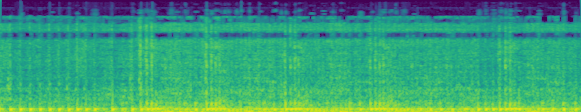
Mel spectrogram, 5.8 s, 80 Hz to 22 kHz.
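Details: Suzuki Gixxer 150 single-cylinder idle: sharp, evenly spaced metallic clatter riding on each firing pulse, suspected piston slap, not confirmed.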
